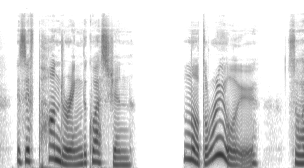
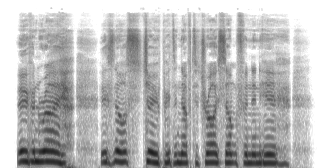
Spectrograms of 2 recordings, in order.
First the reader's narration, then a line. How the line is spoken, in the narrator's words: Beau said while panting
